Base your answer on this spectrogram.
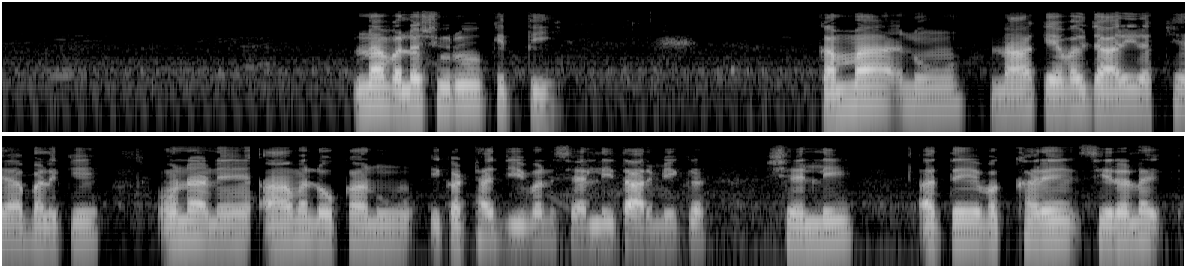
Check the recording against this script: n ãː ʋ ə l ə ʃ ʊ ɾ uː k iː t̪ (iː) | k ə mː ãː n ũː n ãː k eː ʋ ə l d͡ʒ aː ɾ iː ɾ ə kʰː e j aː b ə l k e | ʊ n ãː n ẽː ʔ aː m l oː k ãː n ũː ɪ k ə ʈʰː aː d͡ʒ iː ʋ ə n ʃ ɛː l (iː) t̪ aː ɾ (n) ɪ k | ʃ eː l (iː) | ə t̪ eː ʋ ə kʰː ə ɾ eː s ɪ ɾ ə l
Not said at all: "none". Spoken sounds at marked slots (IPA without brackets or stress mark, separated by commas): iː, iː, m, iː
